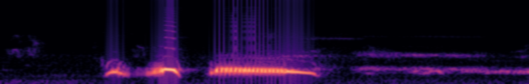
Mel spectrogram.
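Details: A spotted dove with the 'giọng thổ' voice calls to provoke fighting: two short looping coos and a long buzzy low note, then a faint wavering drawn-out coo.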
